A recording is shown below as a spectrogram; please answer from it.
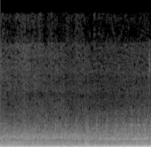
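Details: Abandoned Hyundai Tiburon running for the first time in years, about to be driven; low, even idle rumble with steady beat, no ticking or knocking: normal idle.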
